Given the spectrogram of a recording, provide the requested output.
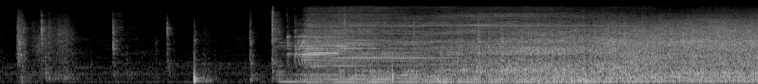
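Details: Early-1960s Philco Noiseless air conditioner under restoration, run with the cover off: a few clunks, then a steady hum with fan rush and no knocking; compressor running well and cooling. Normal running.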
